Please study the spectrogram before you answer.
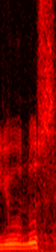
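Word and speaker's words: يونس: علیہ السلام، بعض لوگ یونس کہتے ہیں، یونس سپیلنگ لکھتے ہیں YOUNAS، NUS ہونا چاہیے، یہ یونس ہے، نون پہ پیش ہے، یونس یوسف، لوگ یوسف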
